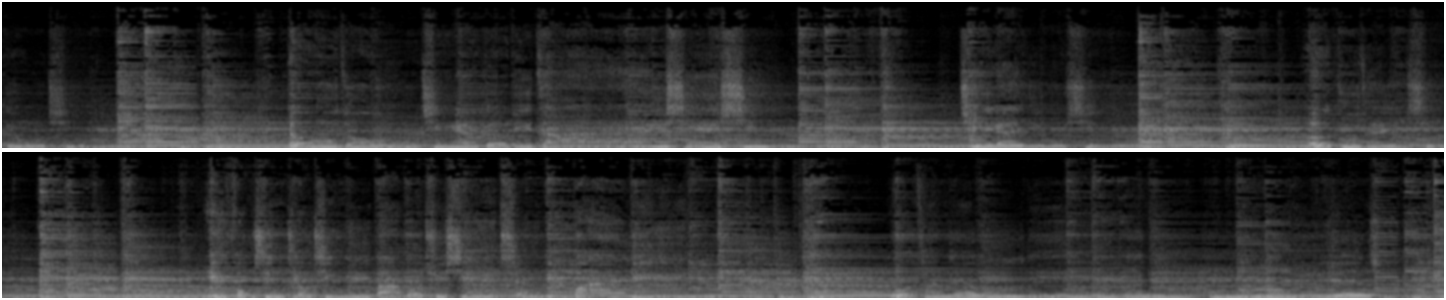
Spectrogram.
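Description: Live acoustic performance: two acoustic guitars strummed and picked together, with a man singing over them.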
